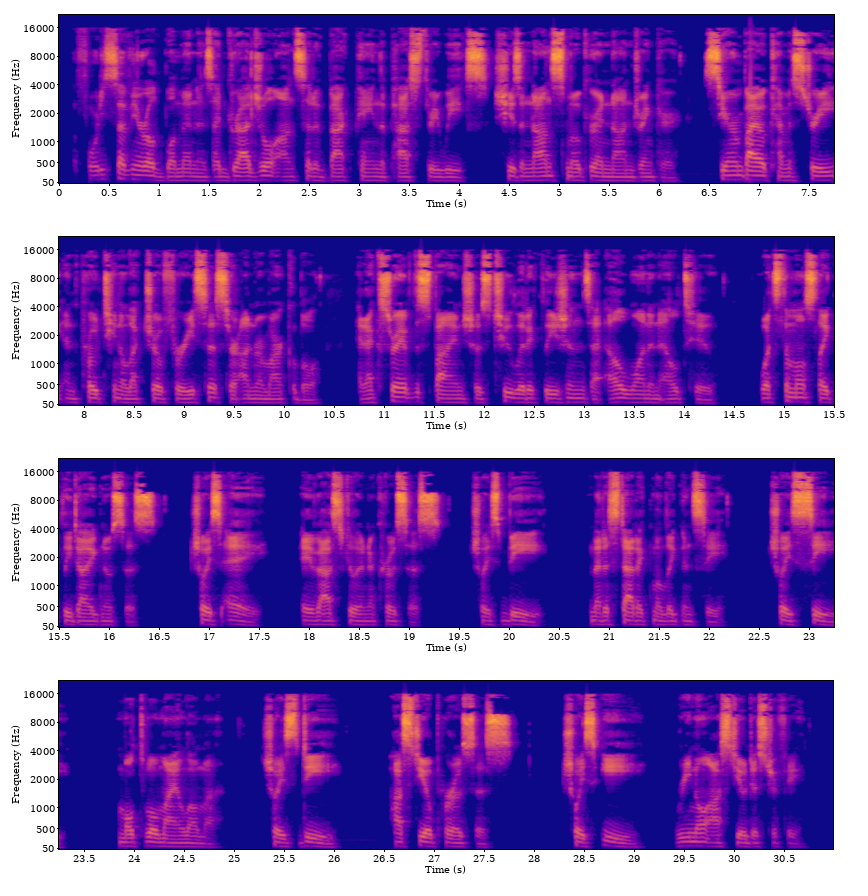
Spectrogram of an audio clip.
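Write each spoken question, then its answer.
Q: What's the most likely diagnosis?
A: B: metastatic malignancy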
